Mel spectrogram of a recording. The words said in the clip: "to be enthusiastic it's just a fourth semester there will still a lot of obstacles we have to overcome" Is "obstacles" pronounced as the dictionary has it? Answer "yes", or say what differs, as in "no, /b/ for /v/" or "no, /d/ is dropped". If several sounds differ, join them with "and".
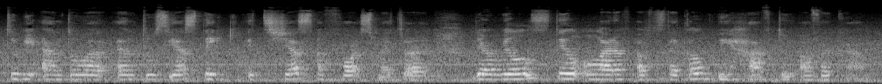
no, /k/ is dropped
